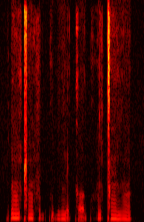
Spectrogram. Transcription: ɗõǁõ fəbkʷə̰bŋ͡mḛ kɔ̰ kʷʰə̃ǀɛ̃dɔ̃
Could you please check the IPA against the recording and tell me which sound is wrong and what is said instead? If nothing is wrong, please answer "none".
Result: ɔ̃ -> õ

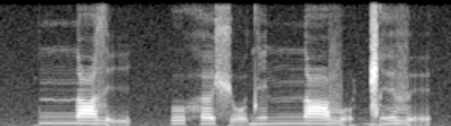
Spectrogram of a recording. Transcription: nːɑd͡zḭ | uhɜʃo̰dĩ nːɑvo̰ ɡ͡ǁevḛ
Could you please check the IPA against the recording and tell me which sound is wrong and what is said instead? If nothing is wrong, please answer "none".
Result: d͡z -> z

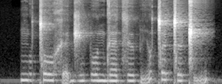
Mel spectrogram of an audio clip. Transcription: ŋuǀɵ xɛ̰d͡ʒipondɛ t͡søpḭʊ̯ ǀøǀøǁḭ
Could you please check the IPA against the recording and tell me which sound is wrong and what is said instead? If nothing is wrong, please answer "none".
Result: ɵ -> o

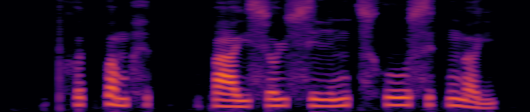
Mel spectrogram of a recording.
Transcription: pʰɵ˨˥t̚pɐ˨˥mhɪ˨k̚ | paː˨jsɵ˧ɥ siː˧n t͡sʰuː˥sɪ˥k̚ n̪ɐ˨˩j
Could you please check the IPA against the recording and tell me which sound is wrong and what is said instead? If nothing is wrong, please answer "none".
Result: iː˧ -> iː˨˥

